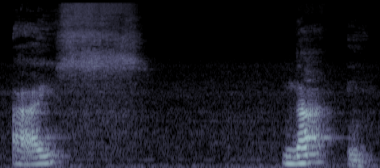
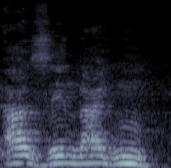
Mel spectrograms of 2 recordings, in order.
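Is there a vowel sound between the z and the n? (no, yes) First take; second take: no; yes. First: No vowel follows the z sound. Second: A short vowel follows the z sound. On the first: The speaker calls it right. "e sim as" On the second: The speaker calls it wrong. "eu não vou ler a z na in"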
